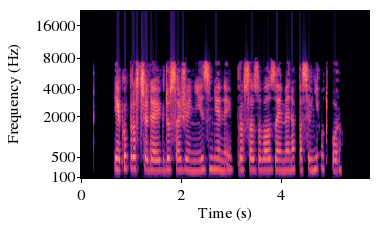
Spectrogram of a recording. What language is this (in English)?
Czech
